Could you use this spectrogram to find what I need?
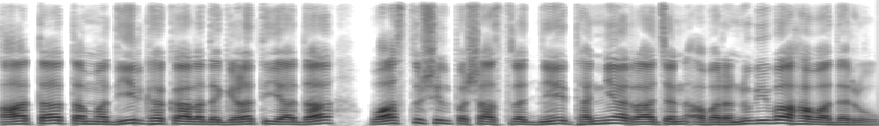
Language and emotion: Kannada, neutral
